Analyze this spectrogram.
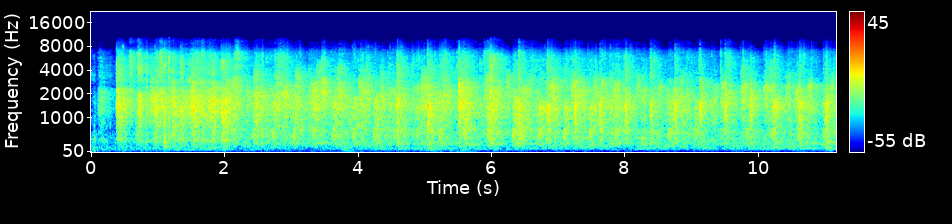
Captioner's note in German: Beifall bei der SPD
